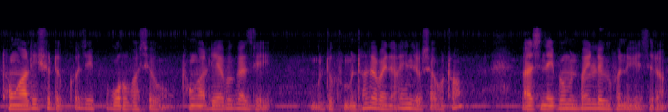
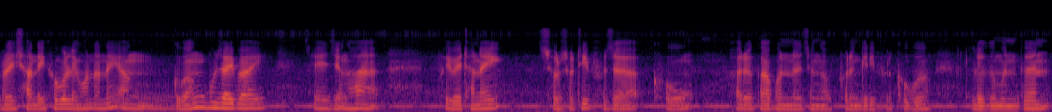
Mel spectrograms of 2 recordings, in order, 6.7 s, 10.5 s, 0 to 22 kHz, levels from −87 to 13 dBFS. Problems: low volume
